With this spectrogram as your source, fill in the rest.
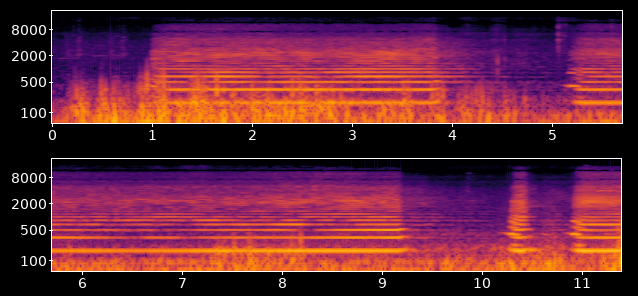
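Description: A train horn blows long blasts in the distance.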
